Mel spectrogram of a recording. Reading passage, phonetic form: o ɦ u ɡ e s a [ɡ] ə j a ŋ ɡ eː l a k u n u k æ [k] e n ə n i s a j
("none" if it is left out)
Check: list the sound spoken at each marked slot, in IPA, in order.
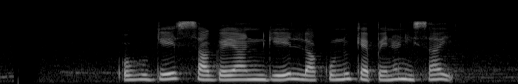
ɡ, p

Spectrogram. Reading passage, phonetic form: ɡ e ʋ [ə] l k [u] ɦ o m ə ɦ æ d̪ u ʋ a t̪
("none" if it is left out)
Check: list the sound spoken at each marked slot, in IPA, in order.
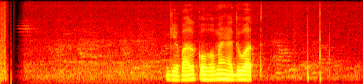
a, o

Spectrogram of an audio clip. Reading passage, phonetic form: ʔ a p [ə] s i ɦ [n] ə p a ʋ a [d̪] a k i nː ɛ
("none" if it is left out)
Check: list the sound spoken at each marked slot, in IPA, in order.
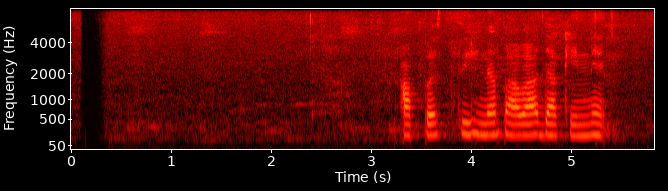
ə, n, d̪

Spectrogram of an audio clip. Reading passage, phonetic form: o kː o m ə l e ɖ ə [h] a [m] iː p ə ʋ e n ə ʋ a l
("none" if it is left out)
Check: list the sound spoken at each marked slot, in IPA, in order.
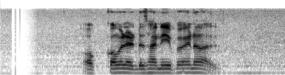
s, n

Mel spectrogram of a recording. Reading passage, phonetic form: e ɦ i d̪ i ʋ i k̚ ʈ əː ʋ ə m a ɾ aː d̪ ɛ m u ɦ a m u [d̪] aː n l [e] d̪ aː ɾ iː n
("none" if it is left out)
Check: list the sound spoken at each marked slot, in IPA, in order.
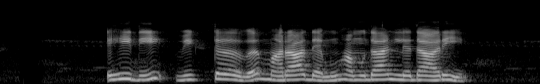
d̪, e

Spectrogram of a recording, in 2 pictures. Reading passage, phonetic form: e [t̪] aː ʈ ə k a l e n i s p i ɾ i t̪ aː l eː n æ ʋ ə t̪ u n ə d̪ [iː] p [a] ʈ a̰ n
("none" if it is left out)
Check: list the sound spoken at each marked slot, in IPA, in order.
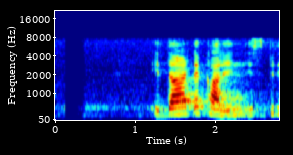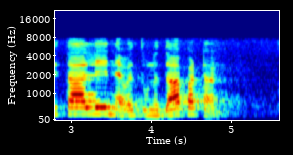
d̪, aː, a

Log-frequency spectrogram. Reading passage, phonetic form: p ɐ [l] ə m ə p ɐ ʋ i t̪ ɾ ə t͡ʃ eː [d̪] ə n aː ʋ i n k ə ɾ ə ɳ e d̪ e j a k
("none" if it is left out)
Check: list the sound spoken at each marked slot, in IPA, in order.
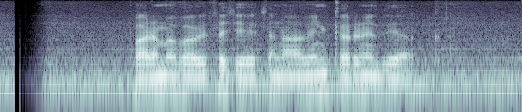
ɾ, t̪

